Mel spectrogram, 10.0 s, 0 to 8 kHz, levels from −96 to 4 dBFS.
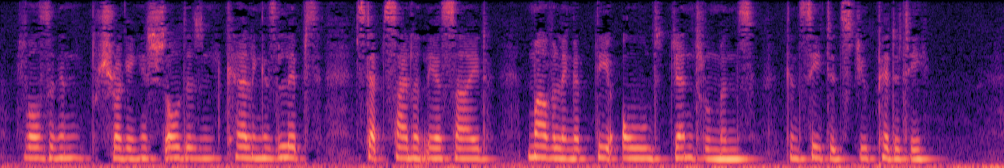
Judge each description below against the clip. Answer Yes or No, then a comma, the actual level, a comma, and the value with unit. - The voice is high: No, medium, 180 Hz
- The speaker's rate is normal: No, slow, 110 wpm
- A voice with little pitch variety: Yes, narrow, 1.4 semitones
